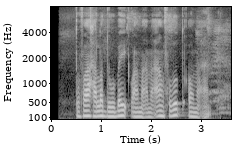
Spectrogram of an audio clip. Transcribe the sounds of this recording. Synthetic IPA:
t̪ʰʊfaːħɑlɐd̪uːbɛjwɑːmɑʕmɑ̰ʕɑːnfʊðʊd̪ɔːmɑ̰ʕɑ̰ːn

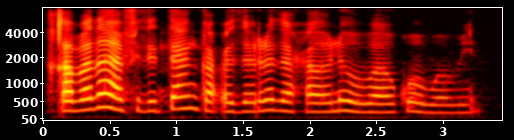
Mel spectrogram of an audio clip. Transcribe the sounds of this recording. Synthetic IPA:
ʕɑqɑβɐðɐɦɐfɪðɪt̪ʰaːŋkʰɐʕʊðʊɾɐðɐħɔːlɪhʊwɑːkʰʊwaːwɛːn

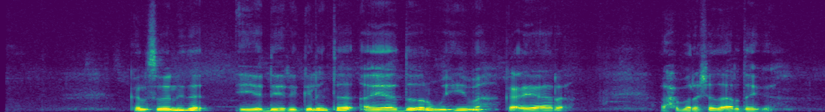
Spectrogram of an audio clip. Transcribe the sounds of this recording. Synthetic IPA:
kʰɐlsɔːnɪðɐijɞɖɛːhɾɪɡɛlɪnt̪ʰɐʔɐjaːd̪ɔːrmʊɦiːmɐhkʰɐ̰ʕjaːɾɐ̰ | wɑħbɐɾɐʃɐðɐɐrd̪ɛjɣɐ̰

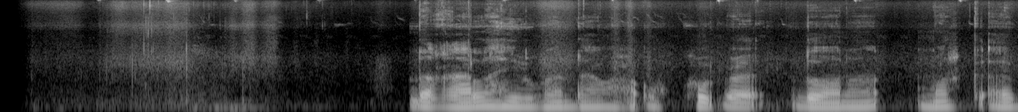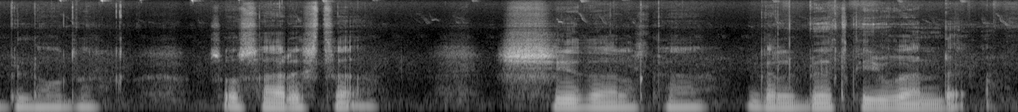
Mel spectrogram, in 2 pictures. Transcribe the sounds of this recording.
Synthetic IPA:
ɖɑqɑːlɐɦɐjʊɣaːnd̪ɐwɑħɑ̰ːʔuːkʰʊbɪd̪ɔːnamɐrkʰɐʔɛjbɪlɔwðɔ | sɔːsaːɾɪst̪ʰɐ | ʃɪðaːlkʰɐ | ɡɐlbɛːd̪kʰɐjʊɣaːnd̪ɐ

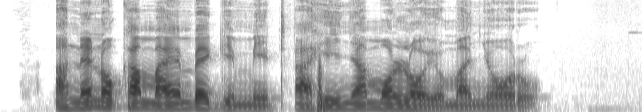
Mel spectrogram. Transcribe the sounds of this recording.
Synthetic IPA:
anɛnɔkamaɛmbɛɡimitahiɲamɔlɔjɔmaɲɔɾɔ

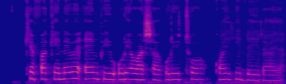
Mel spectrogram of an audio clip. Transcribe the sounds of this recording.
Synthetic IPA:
kɛfakɛnɛwɛʔɛmpiuʔuɾijawaʃakuɾitʰwɔkwaihiɗɛiɾaja

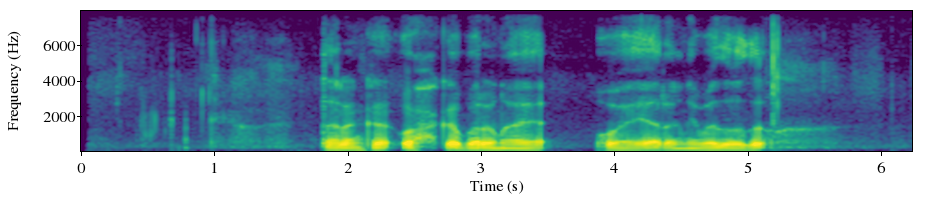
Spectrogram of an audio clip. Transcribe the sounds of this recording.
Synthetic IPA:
t̪ʰɐɾɐŋkʰɐ̰wɑ̰ħkʰɐ̰bɐɾɐnaːjɐ | ʔɔːhɛjɐ̰ɾɐ̰ɡnɪmɐðɔːðɐ̰

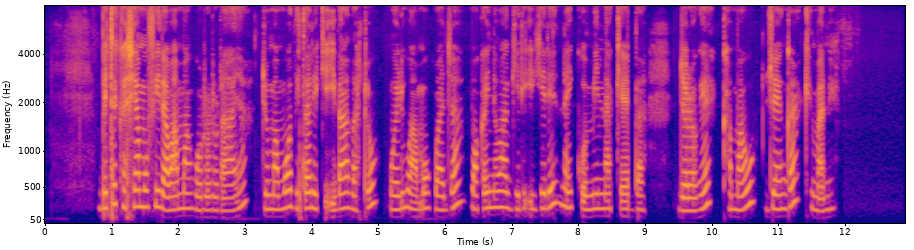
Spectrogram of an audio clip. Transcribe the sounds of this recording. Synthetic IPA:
betekaʃiamofiɾawamaɣoɾoɾoɾaja | d͡ʒumamɔðitaɾekḛʔiðaðatomwɛɾiwamoɣwad͡ʑamwakainewaɡiɾḭʔiɣeɾenaikominakɛda | d͡ʒɔɾɔɣɛkʰamaud͡ʒɛŋɡakemane

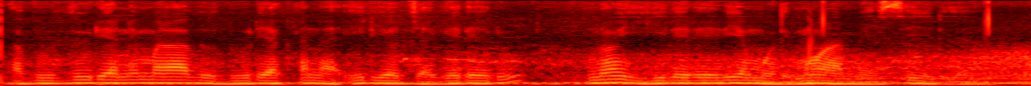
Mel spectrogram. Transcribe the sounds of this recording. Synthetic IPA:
aðuðuɾianemaɾaðuðuɾiakanaʔiɾiɔd͡ʑɛɣeɾeɾu | nɔiɣiɾeɾeɾiemoɾimowamesiɾia

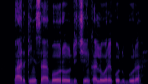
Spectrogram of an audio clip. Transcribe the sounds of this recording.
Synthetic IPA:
paɾkiɲsaboɾodit͡ʃieŋkalwoɾekodbuɾa̰

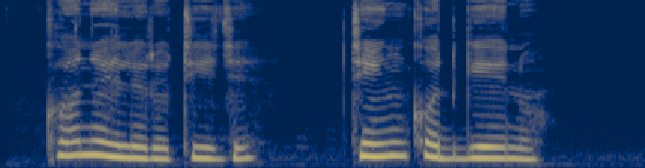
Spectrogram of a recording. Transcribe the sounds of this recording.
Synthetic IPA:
kʰɔɲɔeleɾotid͡ʒe | tiŋkʰɔdɡeno

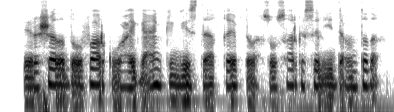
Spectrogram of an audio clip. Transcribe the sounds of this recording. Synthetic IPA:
bɛːɾɐʃɐðɐd̪ɔːfaːrkʰʊwɑħɑjɡɑʕɑŋkʰɐɡɛːst̪ʰa̰ːqɛjb̚t̪ʰɐwɑħsɔːsaːrkʰɐsɐlʔḭːd̪ɐʕʊnt̪ʰɐðɐ

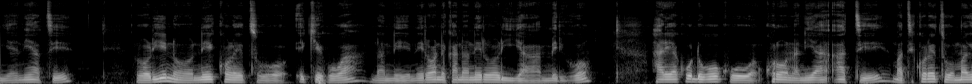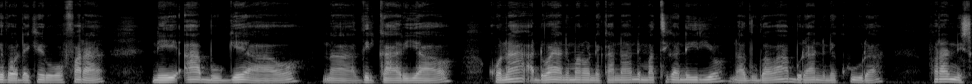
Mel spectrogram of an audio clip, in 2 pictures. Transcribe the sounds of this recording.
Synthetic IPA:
aneate | ɾɔɾinɔnekɔɾɛtɔekeɣoananeɾɔnɛkananeɾɔɾijameɾiɣɔ | haɾeakodoɣokoɾɔnaniaʔatemati̥kɔɾɛtɔmaɣeðaɔdɛkɛɾwɔɔfaɾaneabuɡɛaɔ | naðiɾikaɾijaɔkonaa̰doajanemaɾɔnɛkananematiɣaneɾiɔnaðuðawabuɾanenekʰuɾa | faɾane

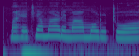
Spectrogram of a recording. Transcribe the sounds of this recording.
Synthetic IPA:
maɦetiamalemamolutwɔ

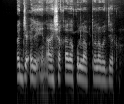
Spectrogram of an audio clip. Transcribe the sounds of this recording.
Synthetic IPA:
mɐt͡ʃɛʕɛlɛ̰jʔɪ̰nʔaːnʃɑqɑðɐkʰʊlaːbt̪ʰɔlɐβɐd͡ʒɪr

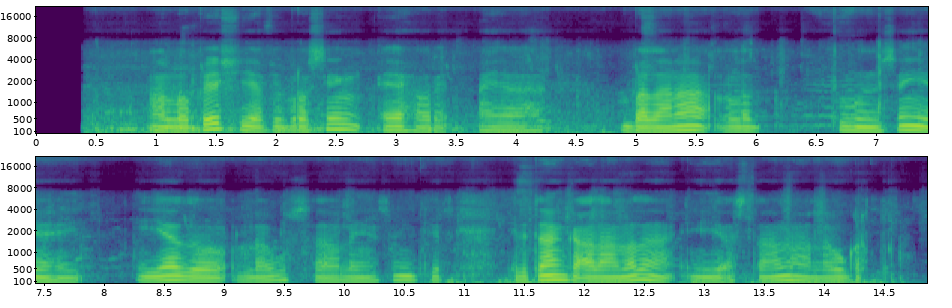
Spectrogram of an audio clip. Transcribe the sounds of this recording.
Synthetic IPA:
ʔɐlɔpɛːʃɪjɐfɪbɾɔsinɛːɦɔɾɛɐjaː | bɐðɐnalɐ | t̪ʰʊhʊnsɐnjɐɦɛj | ɪjɐðɔːlɐɣʊsaːlɛjnsɐnt͡ʃɪrt͡ʃɪɾɪt̪ʰaːŋkʰɐʕɑlaːmɐðɐɦɐijɞɐst̪ʰaːmɐɦɐlɐɣʊɡɐrt̪ʰɔ̥

